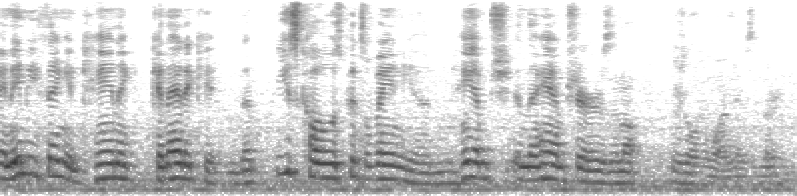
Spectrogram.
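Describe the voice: The speech runs at a very fast pace with hardly any pauses, over noticeable background noise. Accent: American.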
